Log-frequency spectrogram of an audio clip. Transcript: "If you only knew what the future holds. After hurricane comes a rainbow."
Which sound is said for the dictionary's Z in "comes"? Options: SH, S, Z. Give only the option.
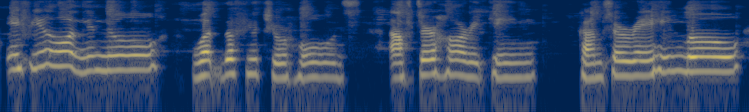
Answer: S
